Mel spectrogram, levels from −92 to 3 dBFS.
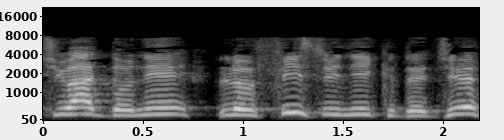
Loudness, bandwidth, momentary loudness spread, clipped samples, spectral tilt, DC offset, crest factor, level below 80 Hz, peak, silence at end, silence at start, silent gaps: -26 LUFS; 7.6 kHz; 7 LU; under 0.1%; -5.5 dB/octave; under 0.1%; 18 dB; -80 dBFS; -6 dBFS; 0 s; 0 s; none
